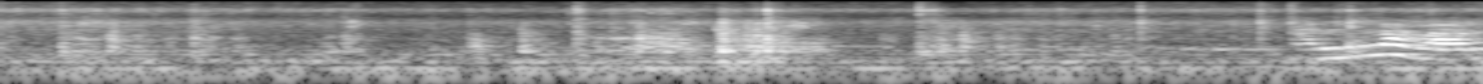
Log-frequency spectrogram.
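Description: Onions fry in a pan for crab curry, a continuous close sizzle broken by repeated scraping and clinking as a spoon stirs them, with a brief voice near the end.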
